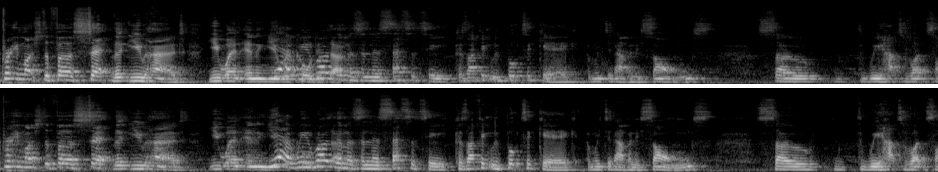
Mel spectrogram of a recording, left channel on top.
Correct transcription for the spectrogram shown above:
much the first set that you had. You went in and you recorded that. Yeah, we wrote them as a necessity because I think we booked a gig and we didn't have any songs, so we had to write the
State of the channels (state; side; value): normal; both; correlation 0.60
